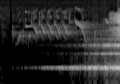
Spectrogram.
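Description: Background music fading in: a single held note rising in level, with a run of about eight quick falling chirps like birdsong over it.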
